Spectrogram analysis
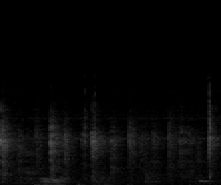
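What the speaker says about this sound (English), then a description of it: "I apologize for my dog in the background." A dog whimpers and whines in short, faint, high-pitched bursts in the background of a quiet room, repeating irregularly over a couple of seconds.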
